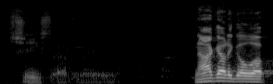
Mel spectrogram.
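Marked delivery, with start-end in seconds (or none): 0.1-1.2 low, slow, much softer mock groan; resigned groan. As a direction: sink into defeat at the middle seat. Realising he got the middle seat.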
